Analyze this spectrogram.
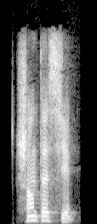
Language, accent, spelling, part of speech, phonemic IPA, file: French, France, chantassiez, verb, /ʃɑ̃.ta.sje/, LL-Q150 (fra)-chantassiez.wav
- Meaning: second-person plural imperfect subjunctive of chanter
